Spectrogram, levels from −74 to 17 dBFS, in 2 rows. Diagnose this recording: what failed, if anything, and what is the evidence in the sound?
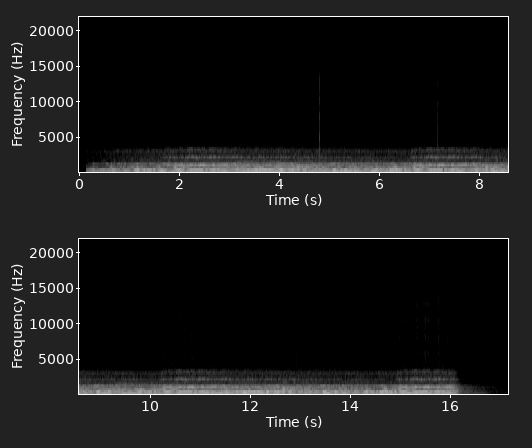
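Two brief glitches break into the sound, one at 12.31 s and another from 14.91 to 14.93 s, each a momentary disruption. This is damaged data in a compressed stream, a fault at the codec stage. Bytes in the encoded file or stream were corrupted, so the decoder misread the affected frames, lost frame sync and searched forward for the next valid header, producing these short glitches.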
